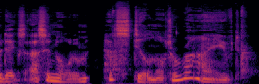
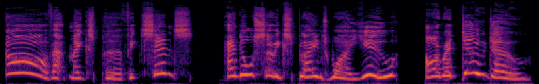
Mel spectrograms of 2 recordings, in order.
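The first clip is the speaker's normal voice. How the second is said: high, slow, pleased beaver; a beaver accepting a compliment; 14 semitones higher than usual. Acted. Beaver replies to the customer, high and slow.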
